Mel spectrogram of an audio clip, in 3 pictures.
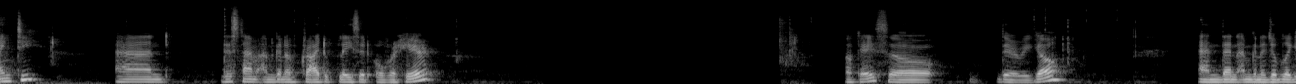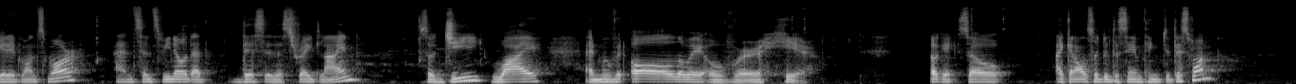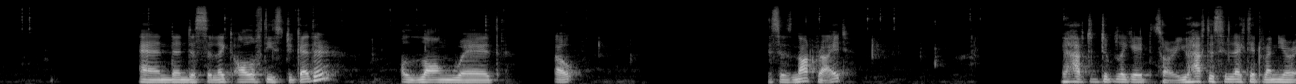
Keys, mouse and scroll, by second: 1.0 g, 2.5-2.9 scroll down 6, 2.9 shift+middle click, 4.4 g, 7.7 g, 10.8 shift+middle click, 11.8 shift+d, 14.8 shift+d, 17.0 g, 21.6 scroll up 1, 22.1 shift+middle click, 22.6 click, 23.1 scroll up 2, 23.8 scroll up 2, 24.1 shift+d, 26.3-27.1 scroll down 8, 26.7 click, 27.4 click, 28.4-29.0 scroll up 7, 28.8 middle click, 29.5 scroll up 2, 29.8 shift+middle click, 30.3 scroll up 1, 30.9 middle click, 31.1 middle click, 31.1 scroll down 4, 31.6 middle click, 32.6 click, 33.0 click, 33.8 x, 35.1 KP_7, 35.6 click, 35.9 z, 36.2 click, 36.5 click.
